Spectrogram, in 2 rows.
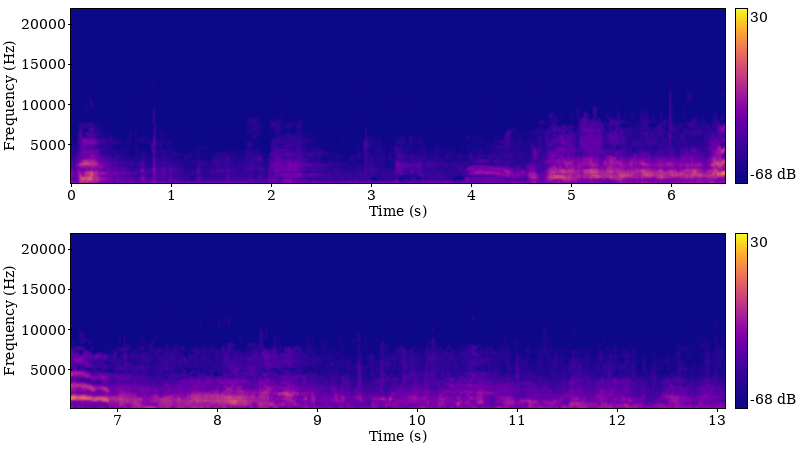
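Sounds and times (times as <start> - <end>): people shouting: 3.9 - 13.0
group of people laughing: 4.6 - 13.0.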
